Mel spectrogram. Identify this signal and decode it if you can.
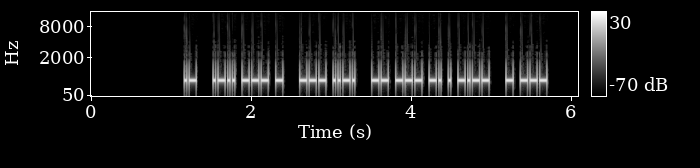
Morse code, heard as a keyed tone, about 40 wpm, 700 Hz. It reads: A LOT OF MONEY TO
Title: Sets of 5 Words Encore2 40wpm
